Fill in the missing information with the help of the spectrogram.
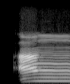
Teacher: এখানে আলিফ আছে, আলিফ, তারপর আছে যে নুন, নুন সাকিন, নুনের উপর কি সাকিন, সাকিনের উপর আছে শিন, তাহলে শিন তো ইখফার কায়দা, তাহলে এখানে ইখফা করে পড়তে হবে, মানে গুন্না শহীদ মা আল গুন্না, ইখফা গুন্না শহীদ গোপন করে নুনকে, এই নুনকে গোপন করে পড়তে হবে। আন না বলে আং পড়বে, আনশাআহা।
